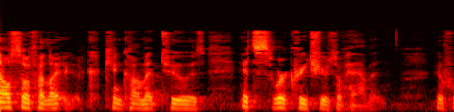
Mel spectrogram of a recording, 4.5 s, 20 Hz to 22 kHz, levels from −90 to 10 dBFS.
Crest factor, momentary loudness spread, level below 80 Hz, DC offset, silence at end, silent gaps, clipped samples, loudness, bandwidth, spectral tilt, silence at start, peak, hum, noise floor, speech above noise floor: 24 dB; 17 LU; -76 dBFS; under 0.1%; 0 s; none; under 0.1%; -32 LUFS; 8.4 kHz; -3.5 dB/octave; 0 s; -10 dBFS; none; -64 dBFS; 31 dB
